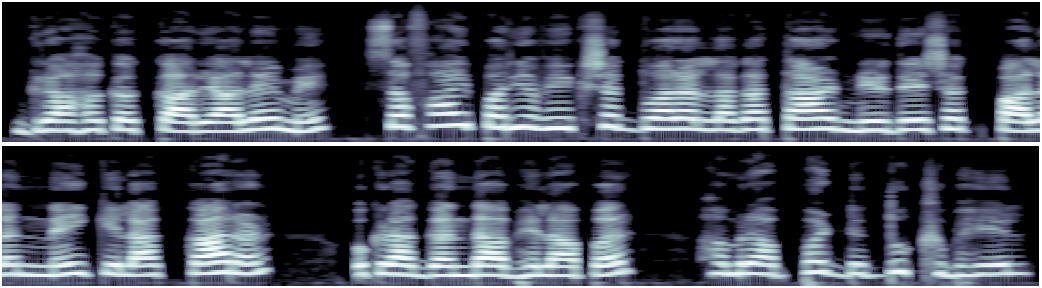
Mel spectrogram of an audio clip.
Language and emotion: Maithili, sad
